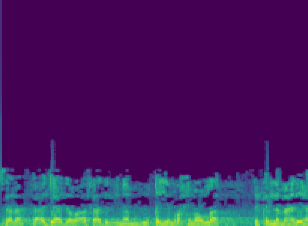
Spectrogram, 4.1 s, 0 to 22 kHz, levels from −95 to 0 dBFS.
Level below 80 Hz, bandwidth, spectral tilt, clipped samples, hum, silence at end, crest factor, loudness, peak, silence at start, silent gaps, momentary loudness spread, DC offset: -54 dBFS; 5.8 kHz; -9 dB/octave; under 0.1%; none; 0 s; 14 dB; -14 LUFS; 0 dBFS; 0 s; none; 5 LU; under 0.1%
